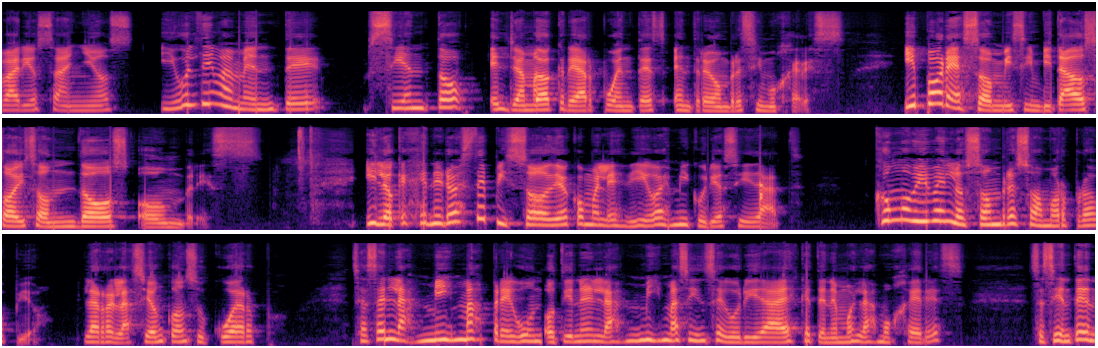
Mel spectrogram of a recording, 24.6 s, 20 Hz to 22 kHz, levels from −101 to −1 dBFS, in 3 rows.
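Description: Speech with damaged data in a compressed stream: short glitches at 4.00 s after "y últimamente siento el", 7.80 s, 13.89 s after "les digo es mi", and 20.44 to 20.46 s before "o tienen las mismas". Corrupted bytes make the decoder lose frame sync.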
